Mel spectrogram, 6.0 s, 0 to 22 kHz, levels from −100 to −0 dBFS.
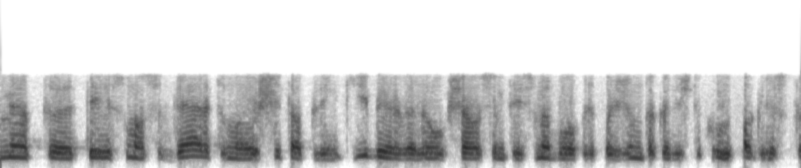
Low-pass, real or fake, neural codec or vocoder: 3.6 kHz; fake; vocoder, 22.05 kHz, 80 mel bands, WaveNeXt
